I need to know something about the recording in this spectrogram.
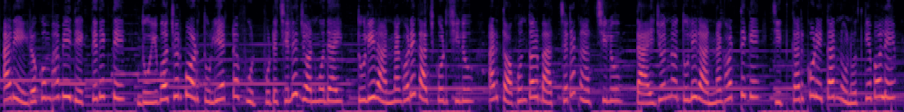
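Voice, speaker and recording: A woman's voice: extremely high pitch, lively intonation, a little slow. A woman storyteller reading scripted narration for a cartoon, with music underneath.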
